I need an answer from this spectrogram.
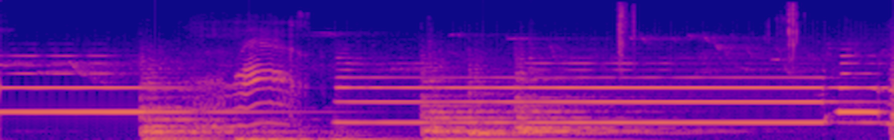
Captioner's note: cat meows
